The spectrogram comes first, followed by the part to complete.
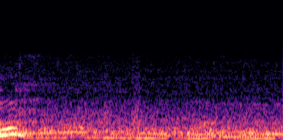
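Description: Nissan Hardbody pickup driving on a sandy track, heard from inside the cab as a steady low engine and road drone.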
